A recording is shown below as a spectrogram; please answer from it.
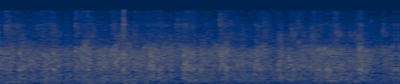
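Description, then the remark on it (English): An audience claps steadily in a dense, sustained round of applause for the panelists of a Project Milwaukee panel event, many hands patting together in a continuous crackling wash with no voices standing out. “Let's give them a round of applause and thanks.”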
